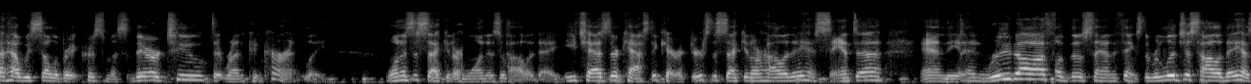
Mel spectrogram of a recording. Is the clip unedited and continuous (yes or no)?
no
